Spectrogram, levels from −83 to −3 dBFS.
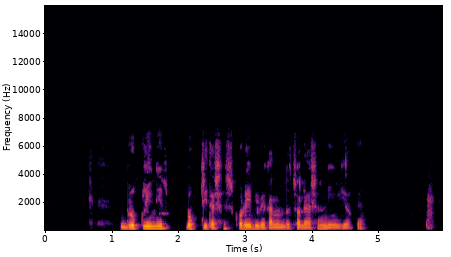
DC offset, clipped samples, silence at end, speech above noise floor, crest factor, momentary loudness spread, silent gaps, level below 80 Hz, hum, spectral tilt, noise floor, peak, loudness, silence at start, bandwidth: under 0.1%; under 0.1%; 0.15 s; 23 dB; 22 dB; 11 LU; 2.00-2.09 s, 5.28-5.44 s, 5.59-5.68 s; -66 dBFS; none; -7.5 dB/octave; -49 dBFS; -6 dBFS; -27 LUFS; 1.15 s; 7.2 kHz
